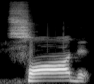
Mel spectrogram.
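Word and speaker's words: ص: அல்லாஹ் பார்க்கலாம் அடுத்ததாக அன்பானவர்களே சாது சாது இதுவும் வல்லினமாக உச்சரிக்க வேண்டிய ஒரு எழுத்து ஆகவே அதை தடிப்பாக ஹார்டாக சொல்ல வேண்டும் ஓரளவுக்கு சாத் இந்த நாக்கின் நுனி கீழ் பற்களுடைய வேரில் தொட்டு சாது சாது சாதுனரால் சிராத்தல் முஸ்தகீம்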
